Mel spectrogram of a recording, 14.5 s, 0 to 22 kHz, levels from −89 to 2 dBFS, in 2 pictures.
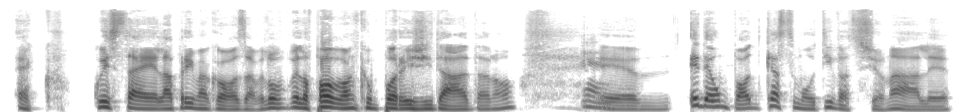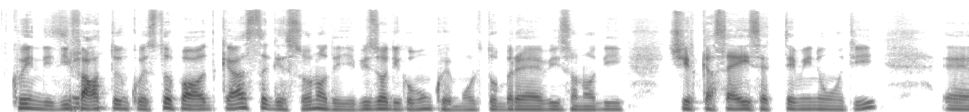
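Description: No technical faults can be heard anywhere in this speech recording.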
